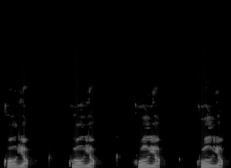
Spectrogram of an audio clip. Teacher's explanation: Nah, diingat untuk aturan yang ketiga, ketika kalian melihat sebuah kata yang diakhiri dengan nien, setelah itu kata di depannya diawali dengan real, maka niennya kita rubah menjadi suara real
